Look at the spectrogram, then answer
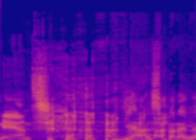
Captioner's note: laughs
